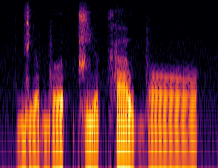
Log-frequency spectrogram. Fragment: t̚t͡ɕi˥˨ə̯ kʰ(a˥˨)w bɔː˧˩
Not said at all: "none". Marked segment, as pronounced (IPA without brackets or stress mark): a˥˨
